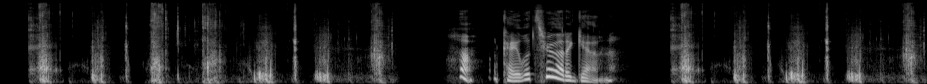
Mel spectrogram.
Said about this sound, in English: Chewing is when we use our mouths to break up the food we eat before we swallow.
